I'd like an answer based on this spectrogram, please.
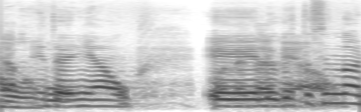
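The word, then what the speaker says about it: Netanyahu: que está haciendo Netania, ¿cómo es que la pronunciación correcta? Netaniau.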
